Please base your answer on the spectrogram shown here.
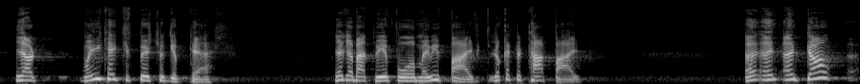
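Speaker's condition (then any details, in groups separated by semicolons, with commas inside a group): Deafness; deaf during school years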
